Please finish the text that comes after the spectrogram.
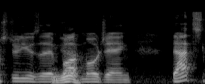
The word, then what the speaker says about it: Mojang: Why don't we buy Mojang? It makes sense, right? Or Mojang, I think is how it's actually pronounced.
